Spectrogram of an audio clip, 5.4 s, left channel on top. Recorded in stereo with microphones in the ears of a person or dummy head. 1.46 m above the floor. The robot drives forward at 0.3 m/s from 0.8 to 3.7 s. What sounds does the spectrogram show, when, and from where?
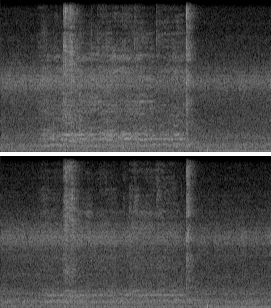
1.2 s a camera shutter: 10° left (ahead or behind), 3.5 m; by 3.8 s 5° left (ahead or behind), 4.5 m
